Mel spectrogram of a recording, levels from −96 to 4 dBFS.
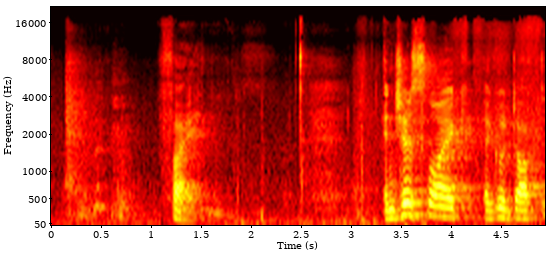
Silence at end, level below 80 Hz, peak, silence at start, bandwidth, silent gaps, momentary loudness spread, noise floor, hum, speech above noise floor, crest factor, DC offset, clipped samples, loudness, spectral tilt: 0 s; -54 dBFS; -2 dBFS; 0.15 s; 18 kHz; none; 24 LU; -48 dBFS; none; 31 dB; 20 dB; under 0.1%; under 0.1%; -19 LUFS; -4 dB/octave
